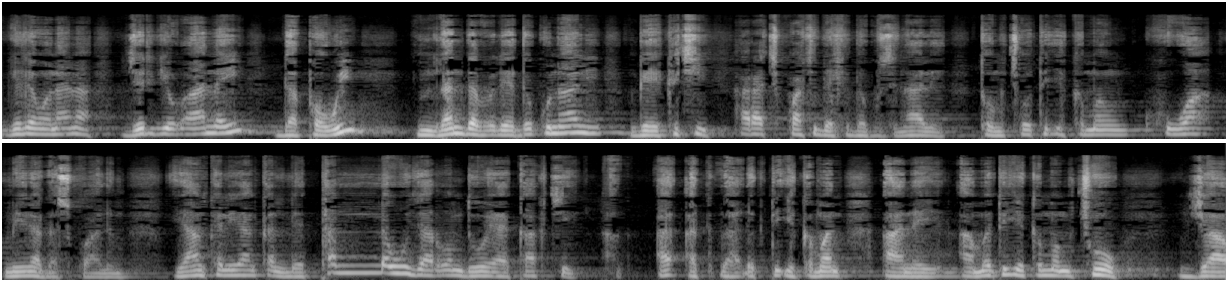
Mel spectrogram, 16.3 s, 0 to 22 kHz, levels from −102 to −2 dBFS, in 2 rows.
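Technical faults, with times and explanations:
Throughout: HE-AAC compression. The speech has plainly audible codec damage, and nothing is present above about 14.9 kHz. The treble reaches high, but it is not the original detail. It has been rebuilt by copying lower bands upward and shaping them with a coarse envelope, so its harmonics do not line up with those below the crossover. S sounds come out gritty and metallic. The damage level fits a low bitrate of around 20 kbps, which is the likely cause.
12.71 s: Pre-echo. A short hiss of about 10 ms comes in just ahead of a sharp attack, and the onset itself sounds softened and smeared. The transform coder spreads its quantisation noise across a whole block. When a transient lands late in that block, noise sized for the loud part also fills the quiet instant before it, so the hiss is heard before the sound it belongs to.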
